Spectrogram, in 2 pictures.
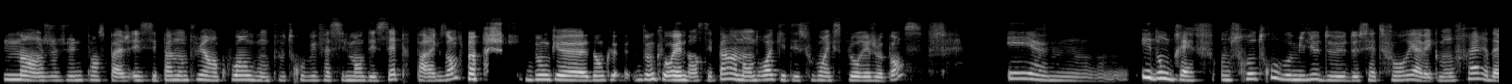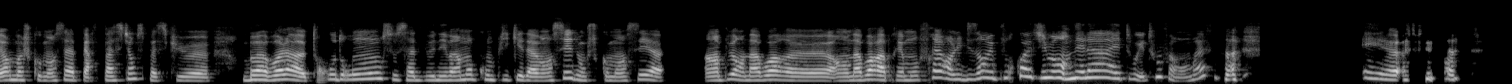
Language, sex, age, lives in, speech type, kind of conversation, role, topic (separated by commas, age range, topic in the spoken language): French, female, 25-29, France, conversation, podcast, guest, Peux-tu raconter une découverte inattendue faite en explorant un quartier ?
